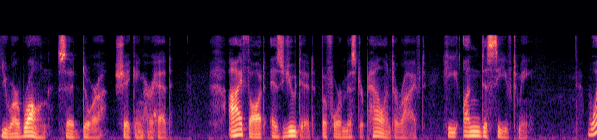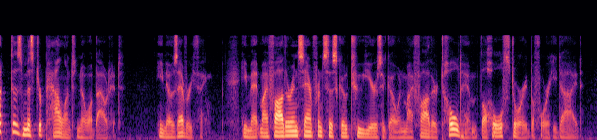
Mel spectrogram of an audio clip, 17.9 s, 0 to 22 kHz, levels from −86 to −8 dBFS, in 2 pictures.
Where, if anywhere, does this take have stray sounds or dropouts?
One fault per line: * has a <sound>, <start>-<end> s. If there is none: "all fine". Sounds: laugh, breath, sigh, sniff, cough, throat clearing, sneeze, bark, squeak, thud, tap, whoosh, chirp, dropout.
all fine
